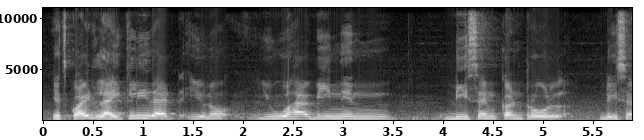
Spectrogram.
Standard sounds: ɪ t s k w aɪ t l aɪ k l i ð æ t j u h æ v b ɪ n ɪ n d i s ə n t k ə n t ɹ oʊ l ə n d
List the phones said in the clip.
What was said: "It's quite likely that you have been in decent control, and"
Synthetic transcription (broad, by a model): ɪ t s k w aɪ t l aɪ k l i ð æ t j u h æ v b ɪ n ɪ n d i s ə n t k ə n t ɹ oʊ l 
